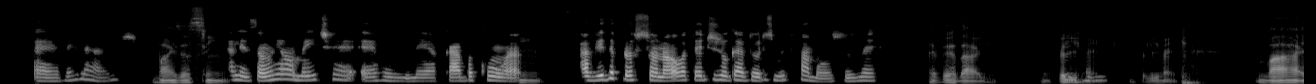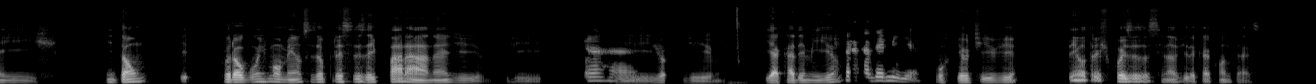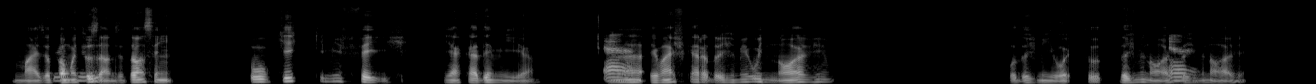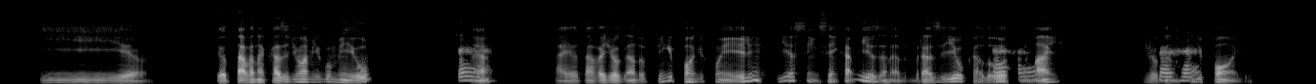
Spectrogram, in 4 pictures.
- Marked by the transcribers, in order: tapping; other background noise; tongue click
- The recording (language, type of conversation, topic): Portuguese, podcast, Qual é a história por trás do seu hobby favorito?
